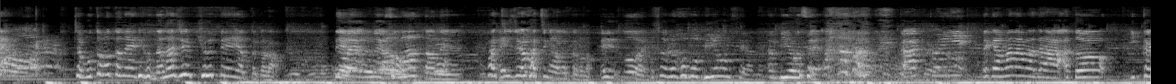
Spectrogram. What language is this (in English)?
Japanese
